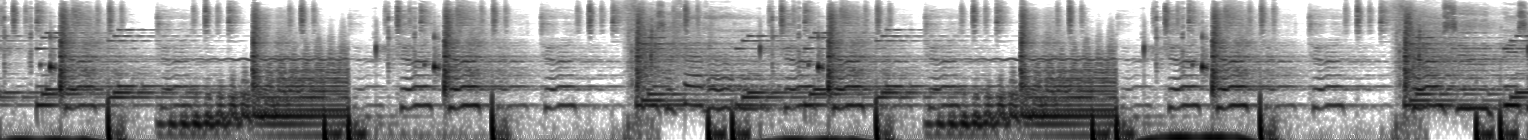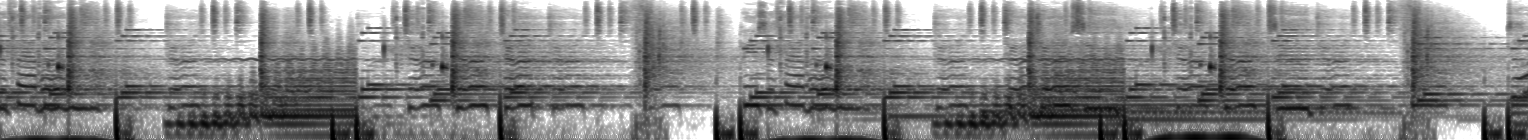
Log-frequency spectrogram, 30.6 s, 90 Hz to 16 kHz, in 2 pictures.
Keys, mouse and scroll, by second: 4.0-12.6 drag, 12.6 w, 12.8 e, 12.9 l, 13.4 Return, 14.7 w, 14.9 e, 15.3 Return, 15.9 t, 16.1 a, 16.3 h, 17.0 Return, 17.6 h, 19.7 n, 20.0 Return, 20.2 n, 20.5 k, 22.5 click, 23.4 y, 23.6 o, 23.9 u, 25.4 click, 28.4 click, 28.9-30.5 typing.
